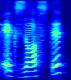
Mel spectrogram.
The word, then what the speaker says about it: exhausted: And I heard someone said exhausted, and it's supposed to be with the z, so exhausted.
